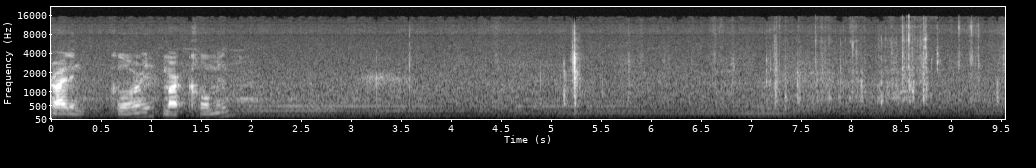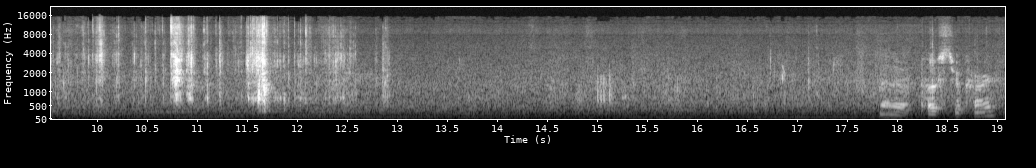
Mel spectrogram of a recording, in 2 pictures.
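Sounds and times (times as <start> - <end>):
foil wrapper crinkling: 7.1 - 13.0.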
